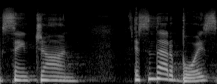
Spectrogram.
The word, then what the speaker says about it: St John: then she told me singen was an old way of pronouncing St John isn't that a boy's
